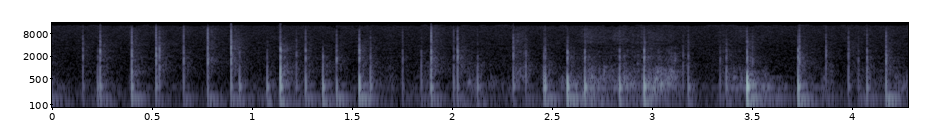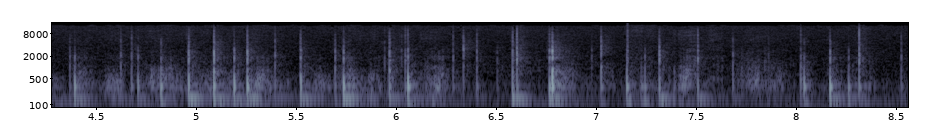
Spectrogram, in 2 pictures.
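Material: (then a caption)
Cork. Long almond-shaped nails on both hands, held in a clawed position, scratch and tap rapidly across a flat, solid cork floor. The result is a quick, continuous patter of short, dry clicks with brief scratchy brushes in between, over a faint low hum. The sound is soft overall, with the clicks dying away almost at once.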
